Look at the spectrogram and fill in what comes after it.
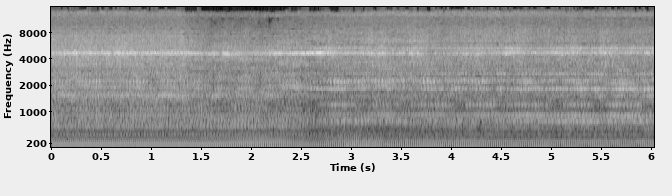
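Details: Daihatsu Terios Kid idling with a sudden abnormal noise traced to the alternator, to be replaced with a rebuilt unit: constant whirring tone over the idle, not knock-rhythmic; alternator bearing noise.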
